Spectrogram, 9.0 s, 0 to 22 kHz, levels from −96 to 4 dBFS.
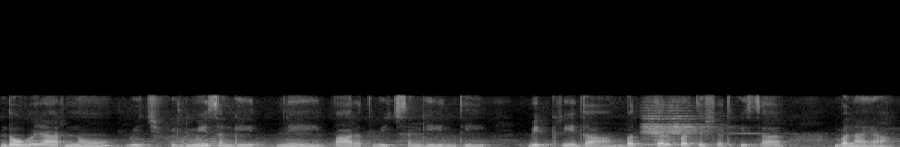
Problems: background sounds at intervals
